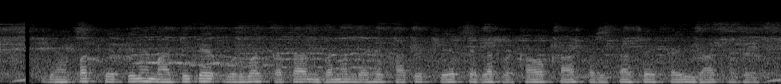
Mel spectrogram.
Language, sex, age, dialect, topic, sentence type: Bhojpuri, male, 25-30, Northern, agriculture, statement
